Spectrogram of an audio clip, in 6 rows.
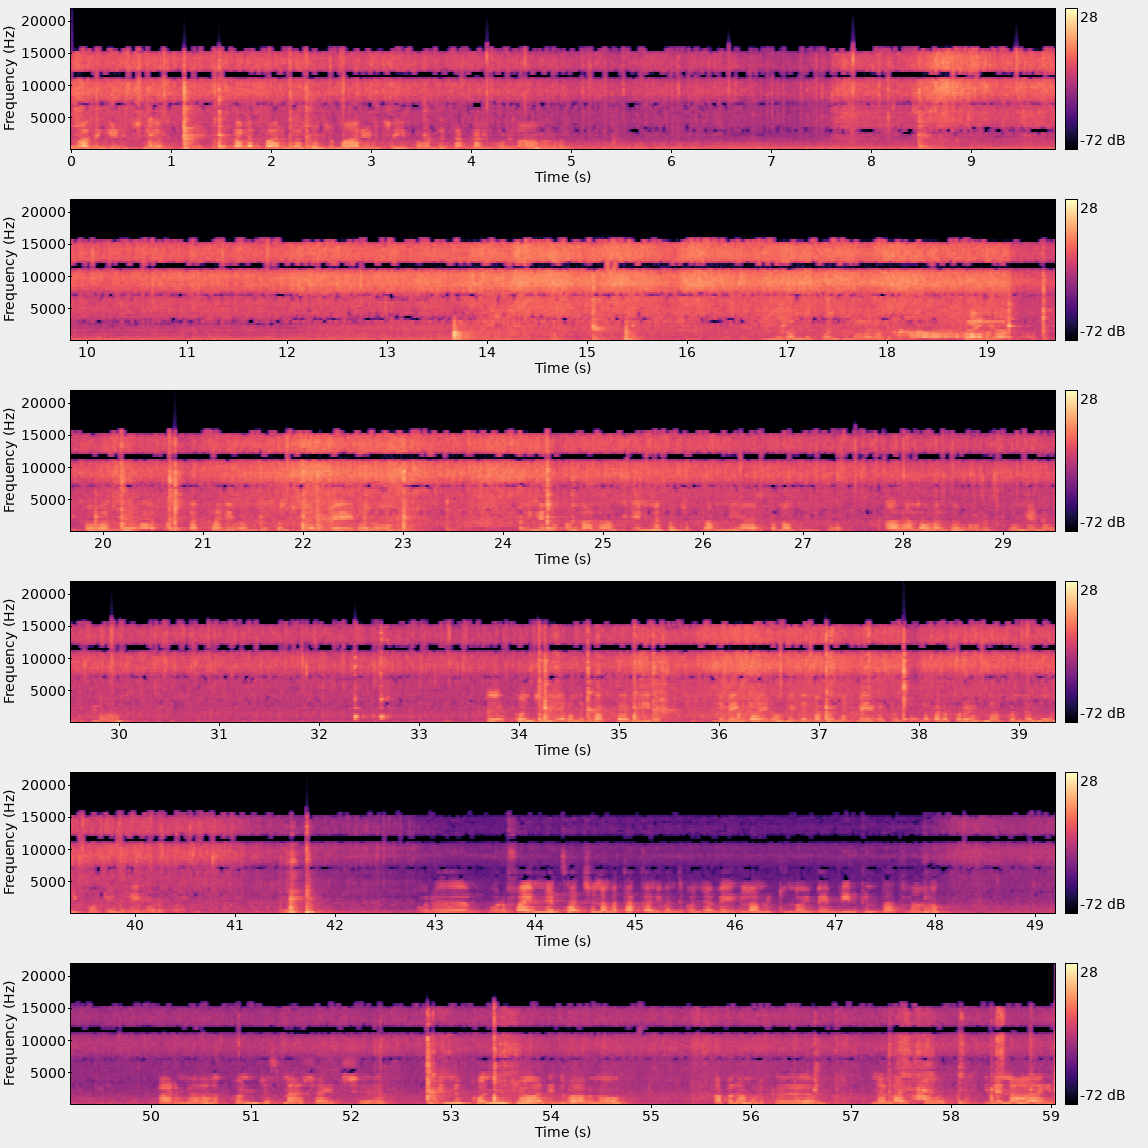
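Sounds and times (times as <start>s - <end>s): onions sizzling in hot oil: 0.0s - 59.0s.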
